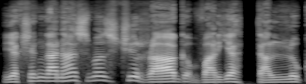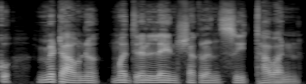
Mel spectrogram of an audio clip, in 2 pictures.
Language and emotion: Kashmiri, neutral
